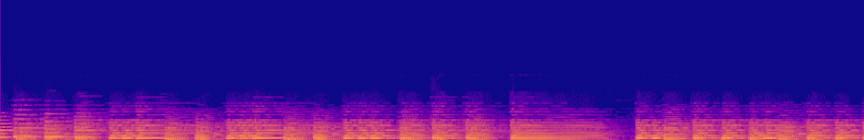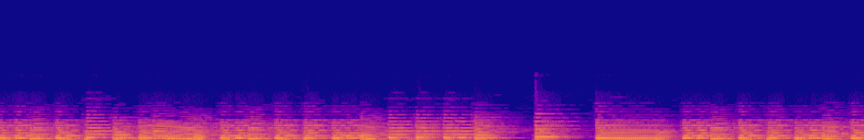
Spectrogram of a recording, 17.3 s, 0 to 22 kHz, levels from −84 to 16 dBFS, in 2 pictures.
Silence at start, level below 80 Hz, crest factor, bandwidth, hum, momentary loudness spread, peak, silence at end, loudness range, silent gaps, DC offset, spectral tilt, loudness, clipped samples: 0 s; -60 dBFS; 14 dB; 6.2 kHz; none; 4 LU; -2 dBFS; 0 s; 1 LU; none; under 0.1%; -7.5 dB/octave; -16 LUFS; under 0.1%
